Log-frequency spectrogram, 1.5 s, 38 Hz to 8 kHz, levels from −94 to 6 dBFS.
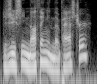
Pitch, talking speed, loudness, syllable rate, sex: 135 Hz, 285 wpm, -14 LUFS, 7.3 syllables/s, male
